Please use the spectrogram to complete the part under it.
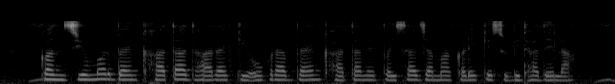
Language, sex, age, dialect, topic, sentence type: Bhojpuri, female, 18-24, Southern / Standard, banking, statement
